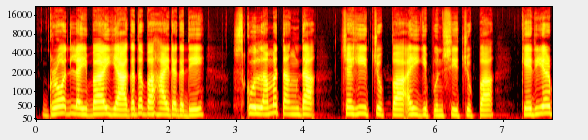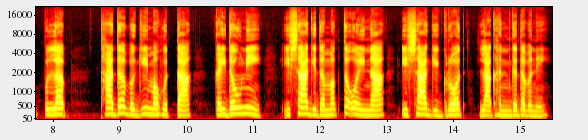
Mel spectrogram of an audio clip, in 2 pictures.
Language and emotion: Manipuri, neutral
